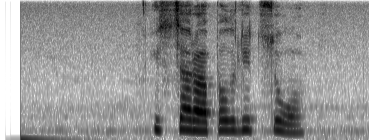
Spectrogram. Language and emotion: Russian, sad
